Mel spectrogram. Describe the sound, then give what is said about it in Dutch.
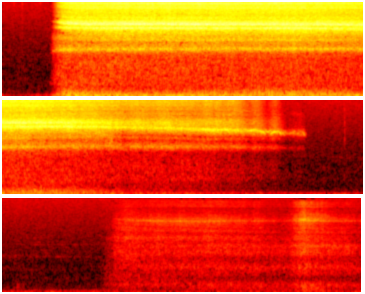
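Relaxed belly breathing: a long, strong breath out that lasts several seconds and slowly fades, then after a short pause a softer, quieter breath in. No talking. “Dit kan je doen door de buik en de bekken na het uitademen te ontspannen. Dan kan de buik zich uitzetten om een inademing tevoorschijn te toveren. Ik doe hem één keer voor.”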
